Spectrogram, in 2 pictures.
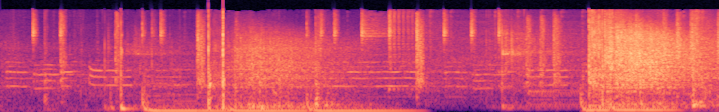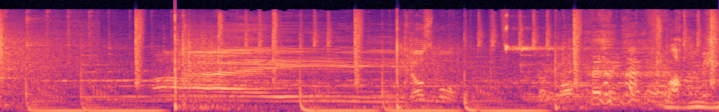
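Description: Background music with a heavy bass beat. A volleyball is spiked into the hardwood gym floor with a sharp smack about a second in, and excited shouting comes in the second half.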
